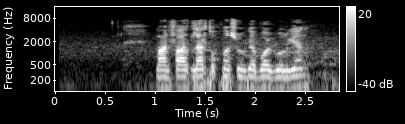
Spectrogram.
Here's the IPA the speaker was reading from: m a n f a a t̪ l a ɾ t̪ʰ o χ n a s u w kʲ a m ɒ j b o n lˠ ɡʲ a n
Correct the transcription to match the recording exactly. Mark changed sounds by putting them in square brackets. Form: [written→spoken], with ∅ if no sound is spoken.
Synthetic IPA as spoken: m a n f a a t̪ l a ɾ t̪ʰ o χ n a [s→ʃ] u w [kʲ→ɡʲ] a [m→b] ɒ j b o [n→∅] lˠ ɡʲ a n

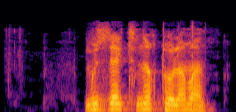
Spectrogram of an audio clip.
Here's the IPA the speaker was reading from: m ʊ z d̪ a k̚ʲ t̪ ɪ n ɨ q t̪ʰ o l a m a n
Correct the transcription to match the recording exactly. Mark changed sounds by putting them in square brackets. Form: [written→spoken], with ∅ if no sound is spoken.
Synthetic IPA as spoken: m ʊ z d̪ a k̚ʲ [t̪→t̪ʰ] ɪ n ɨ q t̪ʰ o l a m a n

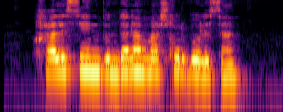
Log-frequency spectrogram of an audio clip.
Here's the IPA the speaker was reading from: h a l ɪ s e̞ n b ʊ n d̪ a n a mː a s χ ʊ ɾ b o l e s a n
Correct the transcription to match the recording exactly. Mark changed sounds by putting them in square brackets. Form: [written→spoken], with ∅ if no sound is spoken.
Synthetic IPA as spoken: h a l ɪ s e̞ n b ʊ n d̪ a n a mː a [s→ʃ] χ ʊ ɾ b o l [e→a] s a n

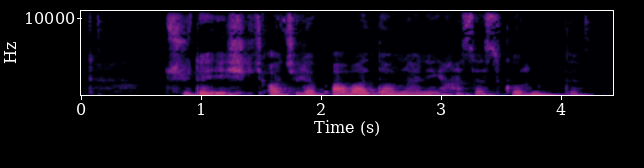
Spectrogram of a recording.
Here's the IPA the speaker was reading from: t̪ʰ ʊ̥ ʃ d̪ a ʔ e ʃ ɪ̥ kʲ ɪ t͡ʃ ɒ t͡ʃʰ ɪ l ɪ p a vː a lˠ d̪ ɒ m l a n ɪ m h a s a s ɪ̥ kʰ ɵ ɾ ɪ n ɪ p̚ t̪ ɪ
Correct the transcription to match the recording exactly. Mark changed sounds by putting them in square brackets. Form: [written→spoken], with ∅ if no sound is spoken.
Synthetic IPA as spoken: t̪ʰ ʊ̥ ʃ d̪ a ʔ e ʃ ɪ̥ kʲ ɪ t͡ʃ ɒ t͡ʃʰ ɪ l ɪ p a vː a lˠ d̪ ɒ m l a n ɪ [m→ŋ] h a s a s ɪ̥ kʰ ɵ ɾ ɪ n ɪ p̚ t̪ ɪ

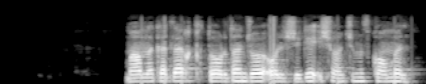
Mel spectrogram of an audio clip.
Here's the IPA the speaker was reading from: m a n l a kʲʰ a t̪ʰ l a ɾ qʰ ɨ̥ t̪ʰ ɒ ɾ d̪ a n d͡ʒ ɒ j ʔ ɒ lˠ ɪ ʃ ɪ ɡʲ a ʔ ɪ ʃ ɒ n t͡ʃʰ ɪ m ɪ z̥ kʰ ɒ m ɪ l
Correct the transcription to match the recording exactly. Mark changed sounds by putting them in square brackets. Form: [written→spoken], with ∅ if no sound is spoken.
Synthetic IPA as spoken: m a [n→m] l a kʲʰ a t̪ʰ l a ɾ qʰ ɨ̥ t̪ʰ ɒ ɾ d̪ a n d͡ʒ ɒ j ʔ ɒ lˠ ɪ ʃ ɪ ɡʲ a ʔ ɪ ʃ ɒ n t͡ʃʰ ɪ m ɪ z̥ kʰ ɒ m ɪ l

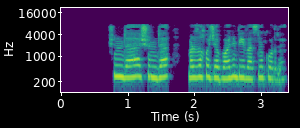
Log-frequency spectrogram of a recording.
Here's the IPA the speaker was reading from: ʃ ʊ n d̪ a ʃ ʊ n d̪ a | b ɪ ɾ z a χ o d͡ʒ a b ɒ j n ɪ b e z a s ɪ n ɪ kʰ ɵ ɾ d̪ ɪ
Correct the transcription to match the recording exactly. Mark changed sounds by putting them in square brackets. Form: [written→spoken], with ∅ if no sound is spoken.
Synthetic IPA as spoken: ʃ ʊ n d̪ a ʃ ʊ n d̪ a | [b→m] ɪ ɾ z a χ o d͡ʒ a b ɒ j n ɪ b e [z→v] a s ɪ n ɪ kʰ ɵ ɾ d̪ ɪ

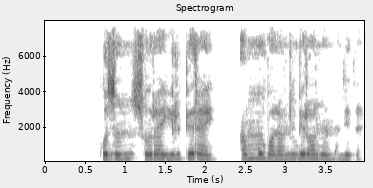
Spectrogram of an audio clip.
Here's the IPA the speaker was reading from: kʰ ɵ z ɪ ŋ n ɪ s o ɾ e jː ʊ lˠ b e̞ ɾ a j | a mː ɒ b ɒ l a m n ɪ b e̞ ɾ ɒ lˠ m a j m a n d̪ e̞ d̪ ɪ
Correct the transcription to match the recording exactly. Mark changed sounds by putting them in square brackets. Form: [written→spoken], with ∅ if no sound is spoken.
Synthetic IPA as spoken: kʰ ɵ z ɪ [ŋ→m] n ɪ s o ɾ [e→a] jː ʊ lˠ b e̞ ɾ a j | a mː ɒ b ɒ l a m n ɪ b e̞ ɾ ɒ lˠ m a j m a n d̪ e̞ d̪ ɪ

